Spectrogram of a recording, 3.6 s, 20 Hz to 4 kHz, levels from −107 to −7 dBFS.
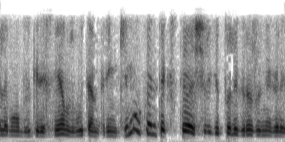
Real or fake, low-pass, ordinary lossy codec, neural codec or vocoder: real; 3.6 kHz; AAC, 24 kbps; none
